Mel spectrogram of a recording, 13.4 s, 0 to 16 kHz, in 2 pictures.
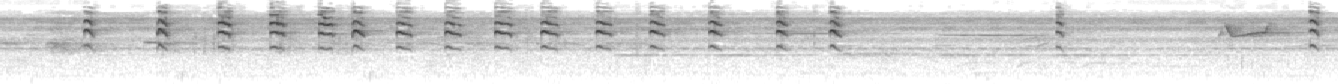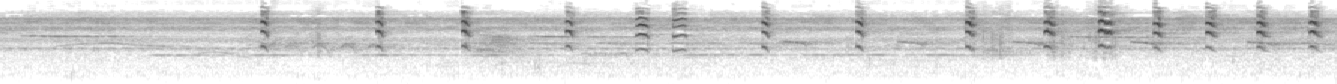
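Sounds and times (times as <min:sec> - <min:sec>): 
red-stained woodpecker calling sharp high squeaky notes: 0:00.4 - 0:04.2, 0:08.0 - 0:13.3.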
